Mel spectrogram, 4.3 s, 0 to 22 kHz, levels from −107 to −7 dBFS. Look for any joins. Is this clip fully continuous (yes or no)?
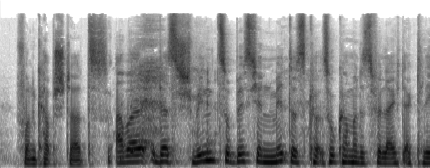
no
